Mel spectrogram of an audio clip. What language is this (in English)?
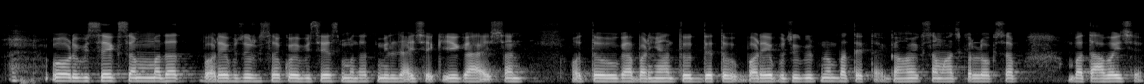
Maithili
